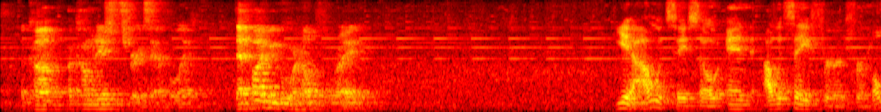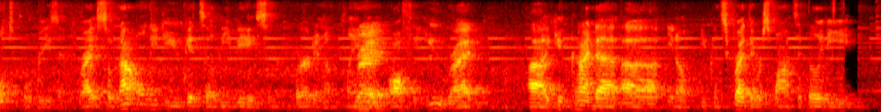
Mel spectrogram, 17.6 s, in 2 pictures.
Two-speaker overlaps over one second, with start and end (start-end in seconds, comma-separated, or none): none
